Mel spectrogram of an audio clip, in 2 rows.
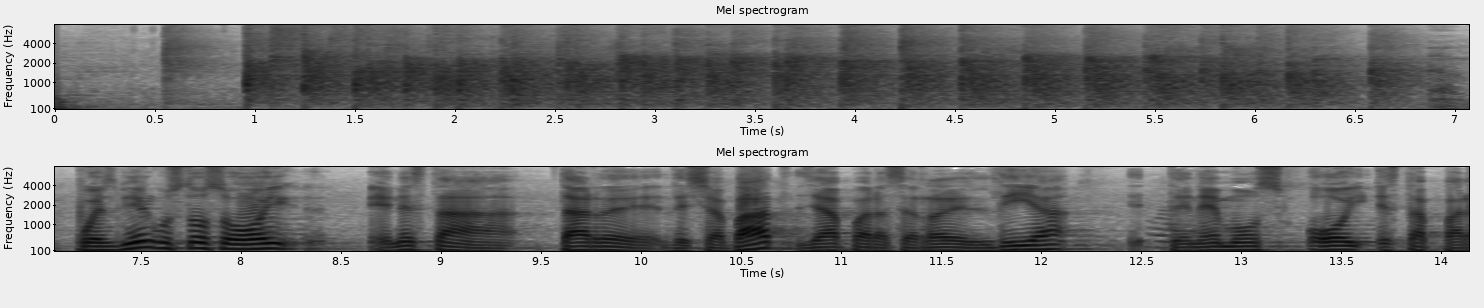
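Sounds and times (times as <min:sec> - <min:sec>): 
audience applause: 0:00.9 - 0:06.8
speech: 0:07.2 - 0:14.1.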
